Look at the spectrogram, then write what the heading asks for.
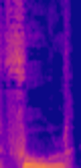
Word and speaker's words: foul: Wycliffe asked Cat as they sat sharing the Egyptian national dish, a hearty plate of spicy broad beans known as foul, but pronounced fool.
